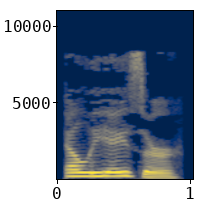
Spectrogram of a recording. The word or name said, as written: eliezer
